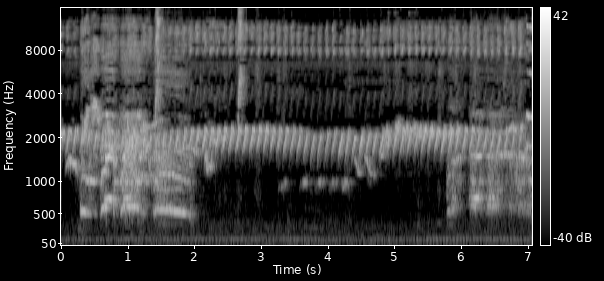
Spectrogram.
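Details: White-rumped shama of the Aceh Leuser type, caught in 2013 in Pining district, Gayo Lues, Aceh, with natural fill-ins likened to a rolling waterfall. Loud varied phrases, then a long, fast, even buzzy trill and soft whistles over a low hum.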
